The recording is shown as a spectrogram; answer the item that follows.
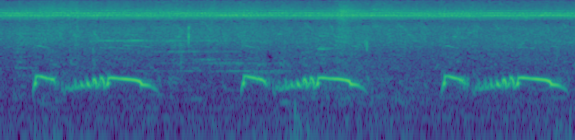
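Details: Three evenly spaced zebra dove coos, roughly every two seconds, from a bird praised for its laughing, long-lasting voice; each phrase has a short upward note, fast bubbly trill and sustained descending finish, over quiet hiss.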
